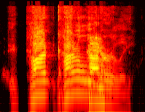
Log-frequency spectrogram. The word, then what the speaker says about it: Connelly Early: Connelly early.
